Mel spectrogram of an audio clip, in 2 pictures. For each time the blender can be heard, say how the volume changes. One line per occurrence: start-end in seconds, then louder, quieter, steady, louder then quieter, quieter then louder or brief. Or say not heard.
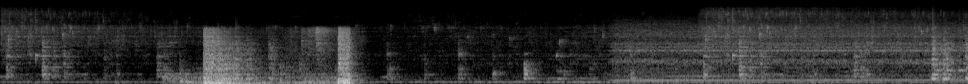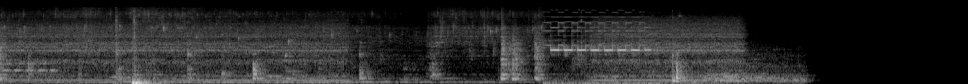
6.0-13.2 steady
15.5-17.2 brief.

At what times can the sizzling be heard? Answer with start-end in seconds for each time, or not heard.
0.0-15.2.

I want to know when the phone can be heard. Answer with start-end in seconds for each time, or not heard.
1.6-3.7, 9.4-10.3, 15.1-16.3.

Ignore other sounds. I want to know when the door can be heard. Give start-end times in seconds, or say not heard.
2.0-3.5, 10.8-11.3, 16.4-17.8.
